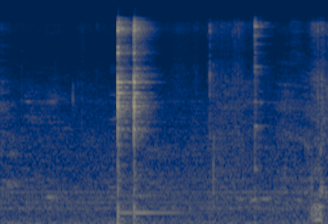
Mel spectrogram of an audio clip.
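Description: Metal fork clinking against the stainless steel inner pot of an electric pressure cooker: two sharp clinks in quick succession about a second and a half in, with a brief ring, then a couple of lighter clicks.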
